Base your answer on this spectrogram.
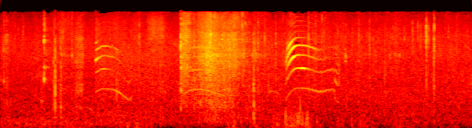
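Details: Little kittens meowing indoors: two high, thin, arching mews about two seconds apart, each with stacked harmonics, plus a burst of rustling noise between them.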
